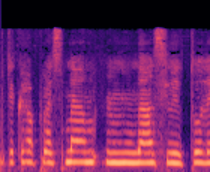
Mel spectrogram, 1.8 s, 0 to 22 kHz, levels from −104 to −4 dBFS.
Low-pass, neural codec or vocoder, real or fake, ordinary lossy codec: 10.8 kHz; codec, 24 kHz, 0.9 kbps, WavTokenizer, medium music audio release; fake; MP3, 64 kbps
